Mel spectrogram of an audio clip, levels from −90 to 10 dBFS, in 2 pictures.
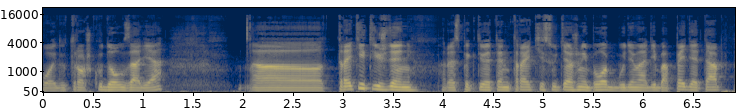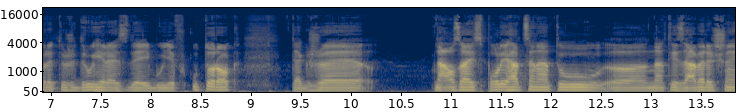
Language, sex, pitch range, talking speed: Slovak, male, 110-125 Hz, 145 wpm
